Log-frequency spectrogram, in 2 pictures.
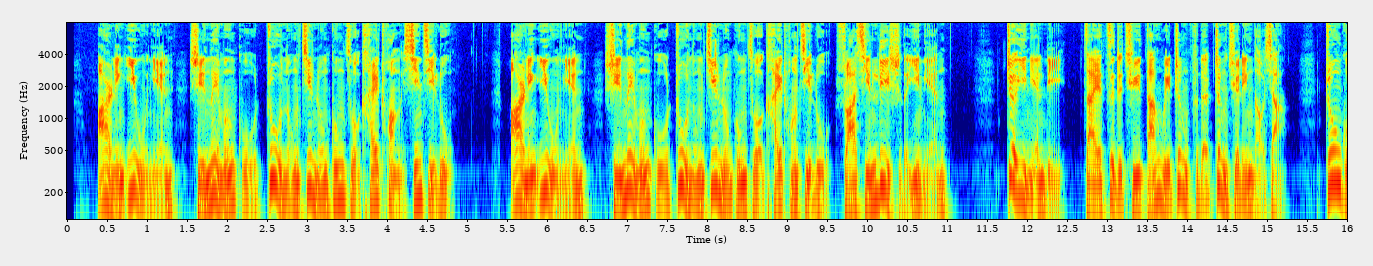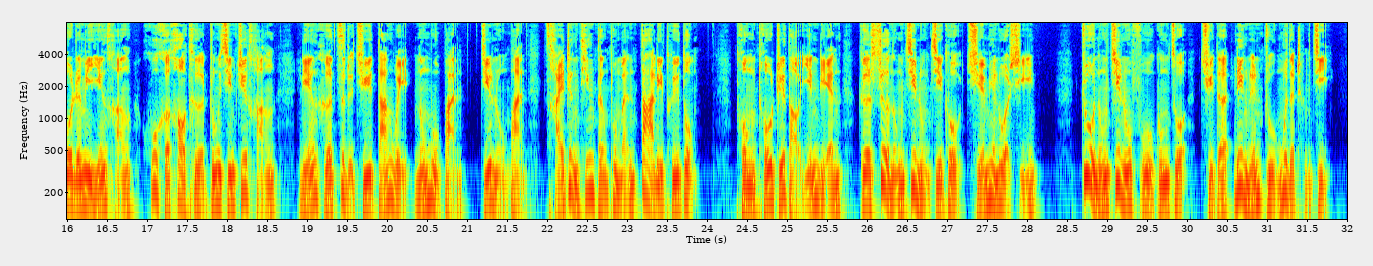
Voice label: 男27-工作纪实; 助农金融服务

